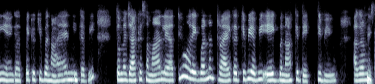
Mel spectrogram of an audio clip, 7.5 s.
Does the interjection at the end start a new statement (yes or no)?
no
